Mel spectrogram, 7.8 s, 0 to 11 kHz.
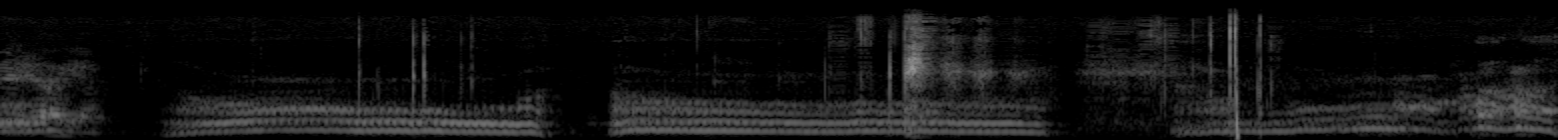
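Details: Remix, a rescued female Jack Russell mix of about 4.5 years, keeps growling at an unmoving toy train under the Christmas tree; several long droning growls separated by brief breaths, with sharp clicks and knocks in between.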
